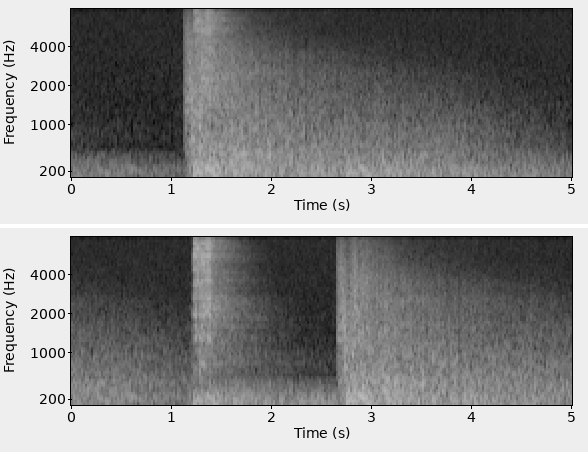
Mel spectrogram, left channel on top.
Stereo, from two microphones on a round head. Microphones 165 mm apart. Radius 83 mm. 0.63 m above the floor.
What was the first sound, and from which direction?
Tape being pulled, 50° right (ahead or behind).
